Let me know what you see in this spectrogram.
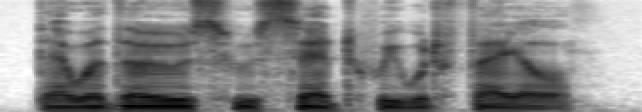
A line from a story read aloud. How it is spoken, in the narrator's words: continued Michael, in his low tone that carried clearly under the boisterous noise that filled the carriage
